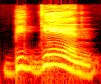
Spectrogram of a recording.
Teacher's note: O gan é a parte mais forte da pronúncia.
